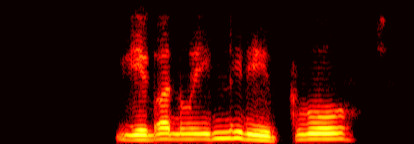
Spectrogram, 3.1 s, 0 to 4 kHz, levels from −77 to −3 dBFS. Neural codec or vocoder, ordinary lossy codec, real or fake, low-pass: codec, 16 kHz, 0.8 kbps, ZipCodec; Opus, 32 kbps; fake; 3.6 kHz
